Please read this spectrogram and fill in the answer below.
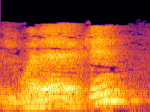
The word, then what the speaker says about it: ولكن: وما ظلمونا ولكن كلها حدود طبيعية، ولكن كانوا عندي بعد ذلك ولكن لام ألف، يبقى لام في النطق هنا اللام بعدها ألف، وهذه الألف تمد مدا طبيعيا وإن لم تكن ثابتة في الرسم، إلا أن علماء الضبط يعني وضعوا ألفا صغيرة للدلالة عليها.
